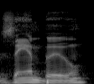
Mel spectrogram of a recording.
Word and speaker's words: Zambu: I'm like buzz button the Z from Zoom Beto I'll drop the J add the Z literally made my own word zamboo but I'm like five letters two syllables very easy to remember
